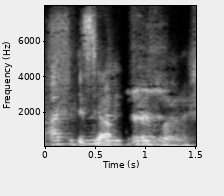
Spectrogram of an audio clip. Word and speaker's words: Acetylsalicylsäure: Aspirin, Acetylsalicylsäure, wenn ich das richtig ausgesprochen habe, kann wieder noch korrigieren. – Ja, Acetylsalicylsäure, stimmt.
